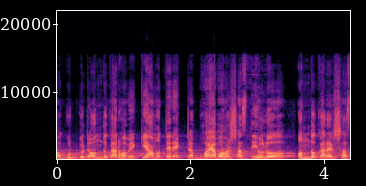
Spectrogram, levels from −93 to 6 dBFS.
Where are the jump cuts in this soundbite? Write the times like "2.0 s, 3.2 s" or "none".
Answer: 3.5 s

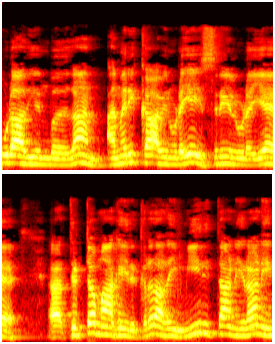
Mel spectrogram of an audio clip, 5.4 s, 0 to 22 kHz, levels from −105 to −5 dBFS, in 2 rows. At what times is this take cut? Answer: none

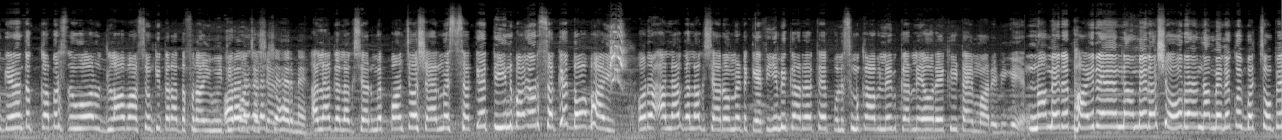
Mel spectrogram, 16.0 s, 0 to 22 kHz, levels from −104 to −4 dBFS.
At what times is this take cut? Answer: 12.8 s

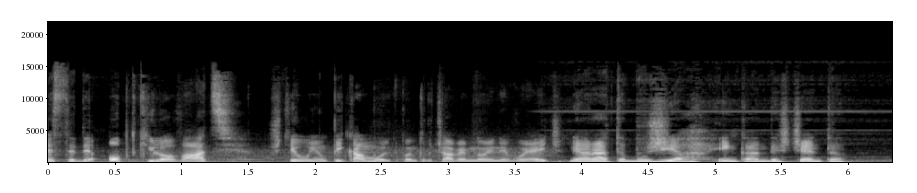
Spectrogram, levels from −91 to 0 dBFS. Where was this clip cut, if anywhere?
3.8 s

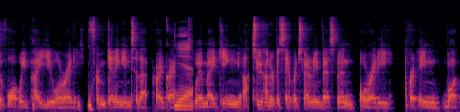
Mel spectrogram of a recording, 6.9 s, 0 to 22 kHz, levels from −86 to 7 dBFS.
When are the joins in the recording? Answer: 3.8 s, 6.1 s

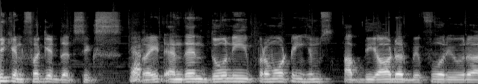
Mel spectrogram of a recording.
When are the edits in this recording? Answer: none

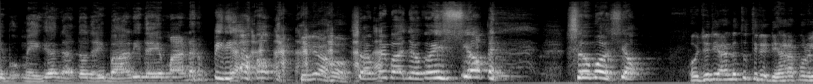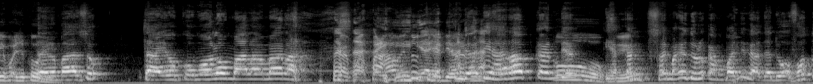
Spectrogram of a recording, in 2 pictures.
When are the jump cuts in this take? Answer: none

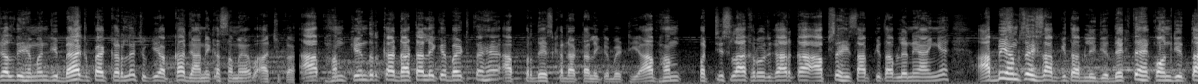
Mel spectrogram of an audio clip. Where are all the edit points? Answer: 3.0 s

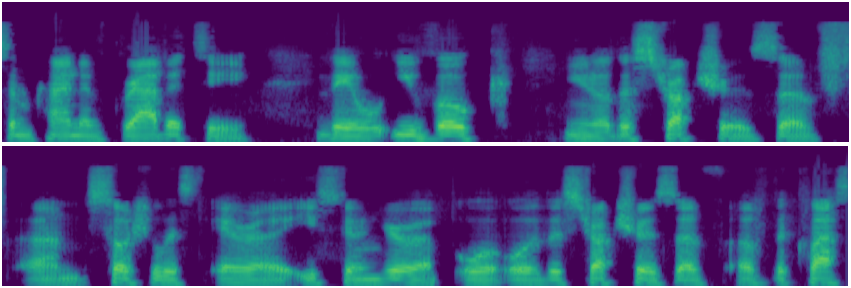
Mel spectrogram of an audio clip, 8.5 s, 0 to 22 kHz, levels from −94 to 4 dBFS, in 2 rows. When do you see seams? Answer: 1.4 s

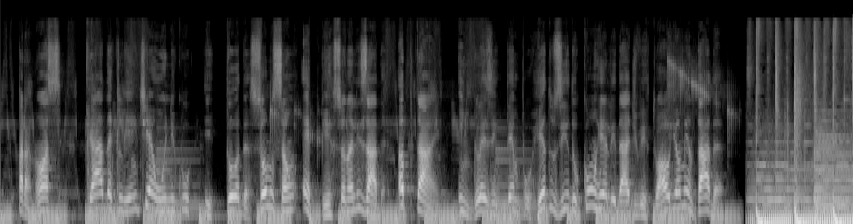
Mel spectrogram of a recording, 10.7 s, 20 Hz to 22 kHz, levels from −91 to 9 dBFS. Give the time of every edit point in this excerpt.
9.6 s

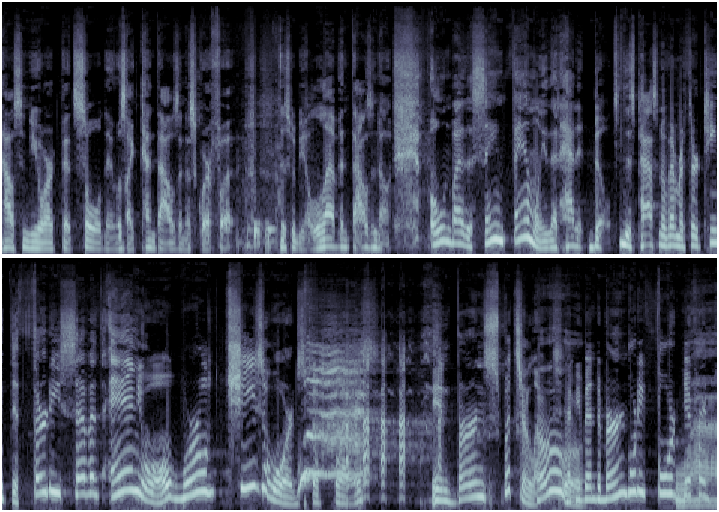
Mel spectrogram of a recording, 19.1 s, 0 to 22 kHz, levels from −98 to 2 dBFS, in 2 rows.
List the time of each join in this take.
8.1 s, 17.9 s

